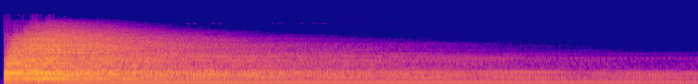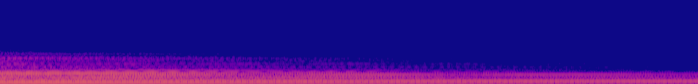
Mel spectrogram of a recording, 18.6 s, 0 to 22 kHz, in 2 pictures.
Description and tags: Loud 2 plashy
A loud 'plashy'-souding gong-strike sample
ambient, Gong-strike, loud, plashy-sounding, processed, samples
